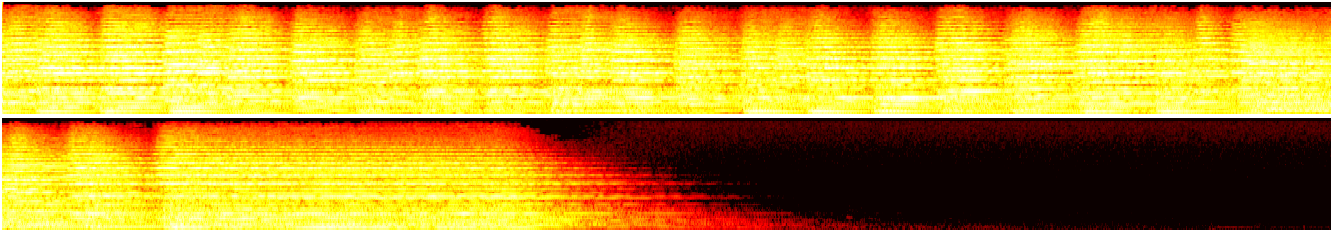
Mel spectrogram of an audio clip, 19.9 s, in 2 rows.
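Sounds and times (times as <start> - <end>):
orchestral minuet: 0.0 - 14.8.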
